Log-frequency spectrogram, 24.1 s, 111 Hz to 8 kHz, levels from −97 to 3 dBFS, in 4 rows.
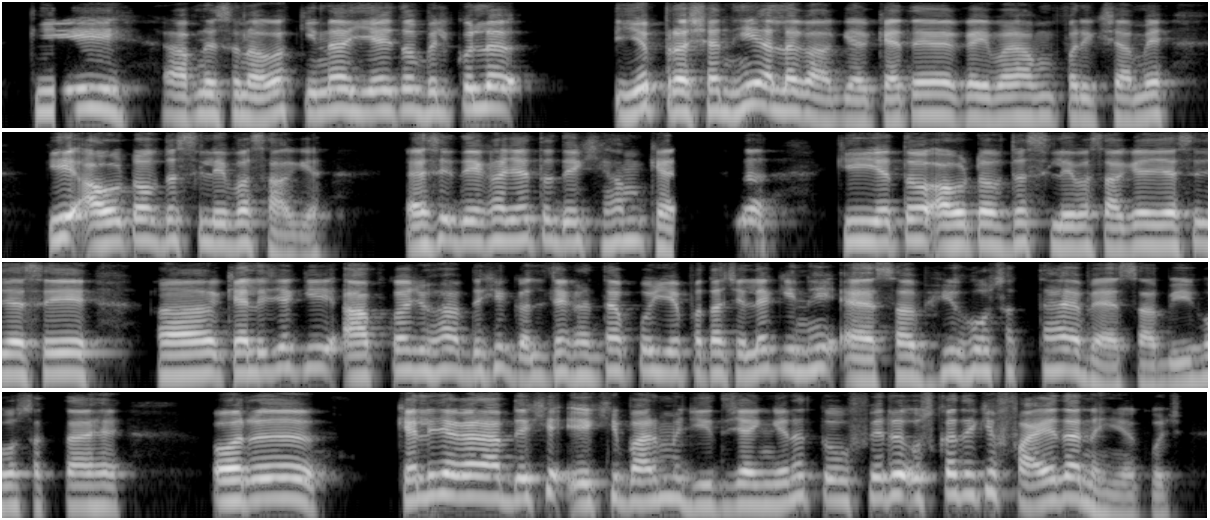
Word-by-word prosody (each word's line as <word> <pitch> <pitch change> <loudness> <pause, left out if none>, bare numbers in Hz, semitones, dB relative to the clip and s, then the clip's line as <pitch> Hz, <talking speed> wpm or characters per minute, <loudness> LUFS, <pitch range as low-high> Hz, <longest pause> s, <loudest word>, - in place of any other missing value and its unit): कि 205 +1 -1 0.2
आपने 175 +2 0
सुना 175 -2 -2
होगा 160 +4 +3
कि 185 - -3
ना 205 +2 +3
ये 200 -1 +2
तो - - +1
बिल्कुल 200 +3 0 0.6
ये 190 +6 +3
प्रश्न 195 -2 +3
ही 230 +7 +1
अलग 200 -6 +3
आ 155 - +1
गया। 145 0 -3
कहते 150 +4 +1
हैं 175 -2 +2
कई 165 -1 +3
बार 160 +1 0
हम 165 0 -3
परीक्षा 155 -1 -4
में 170 +3 0 0.5
कि 220 +3 +5
आउट 185 +3 +5
ऑफ 205 -1 +2
द 205 - -3
सिलेबस 185 -2 -3
आ - - -2
गया। - - -9 0.5
ऐसे 190 +5 0
देखा 195 +1 +1
जाए 205 +1 +1
तो 210 -1 -6
देखिए 190 -1 -5
हम 200 +1 -5
कहते 160 -3 -1 0.3
हैं - - -3
ना - - -22 0.3
कि 195 - -5
ये 195 -1 +2
तो 190 +2 -3
आउट 175 +1 +4
ऑफ 175 -1 +4
द 185 +2 -3
सिलेबस 165 -2 -4
आ 160 - +1
गया 175 +2 0
जैसे-जैसे 180 +1 +2 0.4
अ, - - -1 0.3
कह 185 - +7
लीजिए 190 +4 -3
कि 220 0 -5
आपका 170 +4 +1
जो 200 -1 -4
है 210 - -3
आप 200 - -3
देखिए 190 +4 -7
गलतियाँ 170 +4 -3
करते 175 +2 -3
हैं 200 - +1
आपको 200 +1 -6
ये 190 -1 -2
पता 185 0 0
चले 180 +3 -2
कि 210 0 -6
नहीं 210 +3 -5
ऐसा 150 +3 +1
भी 180 +4 -10
हो 205 0 -4
सकता 195 0 -12
है, 205 -1 +2
वैसा 120 -5 -3
भी 130 +2 -7
हो 165 - -1
सकता 165 0 -6
है 165 0 -1 0.5
और 200 +1 +8 0.8
कह 205 - +6
लीजिए 240 +3 +4
अगर 235 0 +6
आप 225 0 +5
देखिए 215 +3 0
एक 180 - -2
ही - - -3
बार 195 -1 +2
में 220 0 -6
जीत 170 -1 -6
जाएँगे, 175 +1 0
ना 235 - -3
तो 210 -4 -7
फ़िर 225 +4 -1
उसका 225 0 +2
देखिए 250 +1 -2
फ़ायदा 200 +1 +3
नहीं 135 - -6
है 120 - -8
कुछ। 120 0 -14
190 Hz, 240 wpm, -22 LUFS, 170-205 Hz, 0.8 s, और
